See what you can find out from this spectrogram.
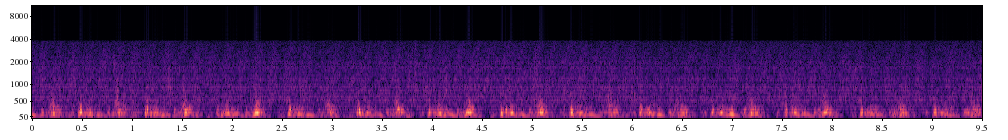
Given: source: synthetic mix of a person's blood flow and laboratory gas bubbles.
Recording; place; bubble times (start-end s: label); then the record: Doppler ultrasound of blood flow; precordium
no bubbles
From the record:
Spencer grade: 0 (complete lack of bubble signals)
